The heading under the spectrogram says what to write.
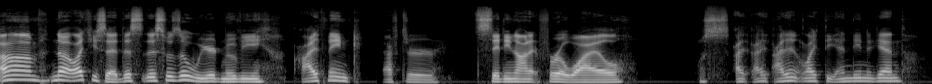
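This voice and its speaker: A man with a plain, everyday voice speaks at a moderate pace with a fairly high pitch and lively intonation, recorded very cleanly against a silent background. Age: 20s. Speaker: movie podcast co-host. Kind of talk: casual chat.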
